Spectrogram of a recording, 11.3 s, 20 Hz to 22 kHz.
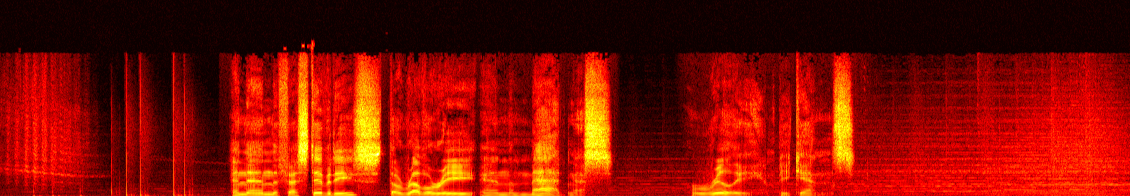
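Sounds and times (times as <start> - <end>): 
faint whistling tone: 0.0 - 1.1
fireworks exploding: 0.0 - 2.3
speech: 2.3 - 6.2, 6.9 - 8.6.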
